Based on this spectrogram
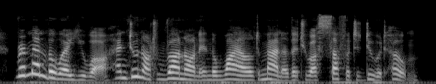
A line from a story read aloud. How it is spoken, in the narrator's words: cried her mother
